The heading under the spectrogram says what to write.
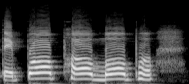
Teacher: ઓષ્ઠ એટલે કે બે ઓઠ ઓઠ છે એ ભેગા થઈને ને બોલે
